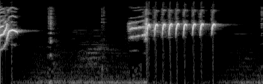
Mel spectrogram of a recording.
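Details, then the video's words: Crimson sunbird, Aethopyga siparaja, lure recording: a single sharp high chip, a short pause, then a rapid evenly pulsed trill of about ten high notes. "SUARA PIKAT DAN PANCINGAN BURUNG SEPAH RAJA"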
